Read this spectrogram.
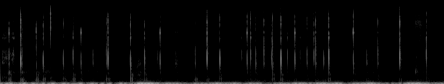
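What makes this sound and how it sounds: Long nails tap and scratch the cover and spine edge of a purple hardcover book turned sideways. The result is a quick, uneven run of sharp, bright clicks with short scratchy strokes over a faint low hum, and each tap dies away almost at once.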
